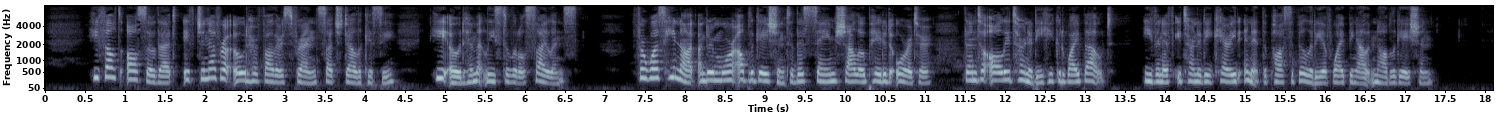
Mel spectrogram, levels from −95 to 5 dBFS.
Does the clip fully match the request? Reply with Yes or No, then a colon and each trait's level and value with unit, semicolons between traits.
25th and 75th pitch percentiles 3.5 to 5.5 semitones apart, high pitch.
Yes: average, 4.3 semitones; high, 215 Hz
